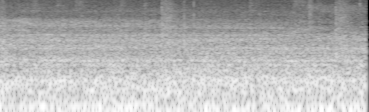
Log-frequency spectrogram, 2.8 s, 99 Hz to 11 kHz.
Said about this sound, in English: My fault, I'm at a car wash and shit. It's like 90 degrees out here already.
